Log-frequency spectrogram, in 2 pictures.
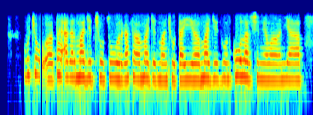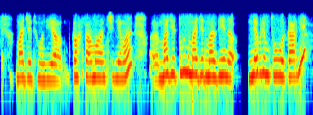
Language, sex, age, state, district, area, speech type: Kashmiri, female, 18-30, Jammu and Kashmir, Ganderbal, rural, conversation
